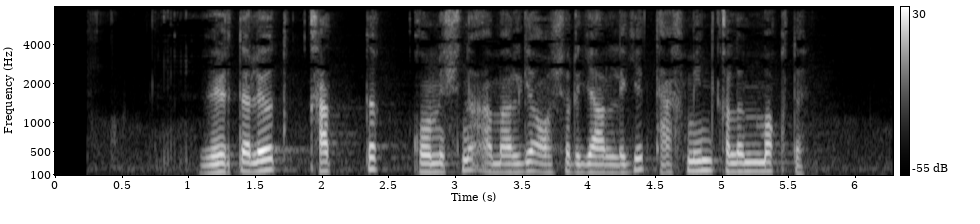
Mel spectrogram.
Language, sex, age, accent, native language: Uzbek, male, 18-24, Toshkent viloyati, Uzbek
